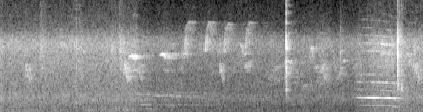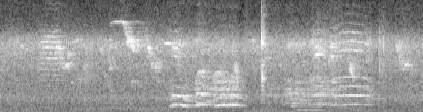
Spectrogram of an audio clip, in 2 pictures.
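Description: Birds chirping and calling: quick high chirps, then louder calls about four and six seconds in, with one sharp click near three seconds.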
